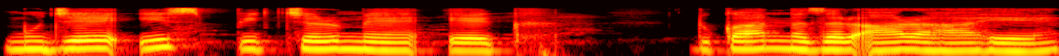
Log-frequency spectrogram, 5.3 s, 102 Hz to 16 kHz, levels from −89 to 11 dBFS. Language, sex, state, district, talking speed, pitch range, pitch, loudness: Hindi, female, Arunachal Pradesh, Lower Dibang Valley, 115 wpm, 175-200 Hz, 190 Hz, -16 LUFS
